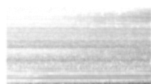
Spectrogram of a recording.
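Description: Cinematic intro swell for a logo animation: several steady held tones over a deep rumble, growing steadily louder.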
